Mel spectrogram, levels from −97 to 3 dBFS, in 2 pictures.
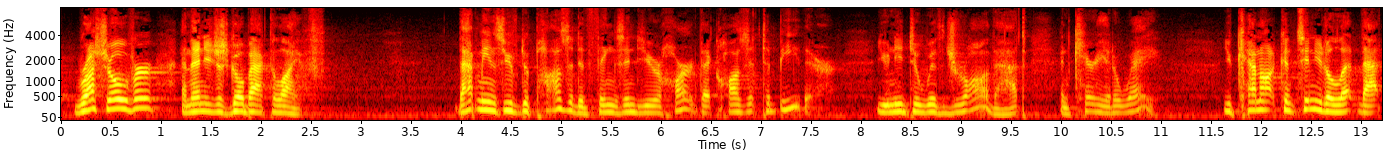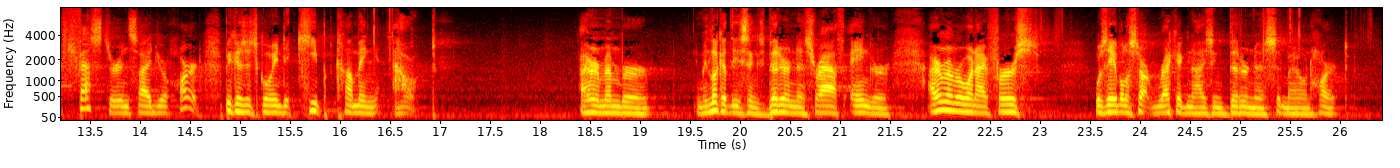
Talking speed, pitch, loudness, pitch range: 175 wpm, 135 Hz, -24 LUFS, 115-155 Hz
